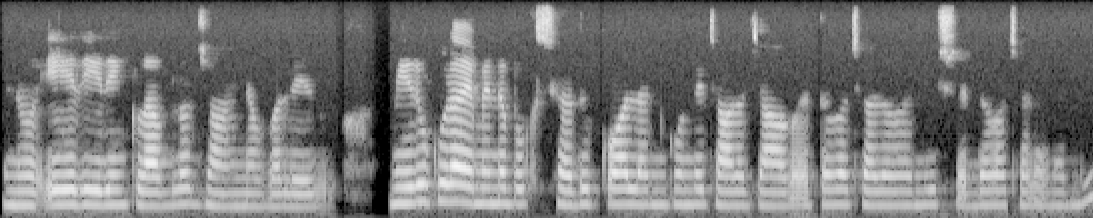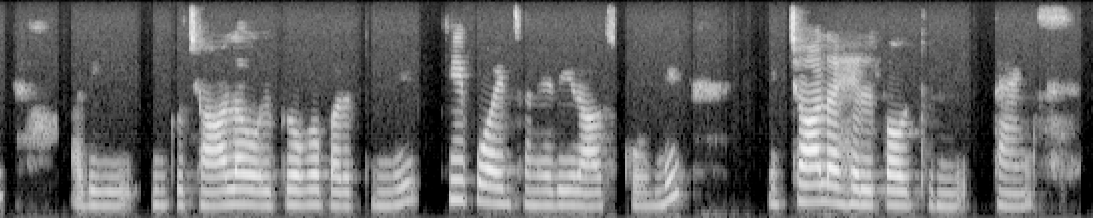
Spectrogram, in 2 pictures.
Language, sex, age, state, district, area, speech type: Telugu, female, 18-30, Telangana, Warangal, rural, spontaneous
